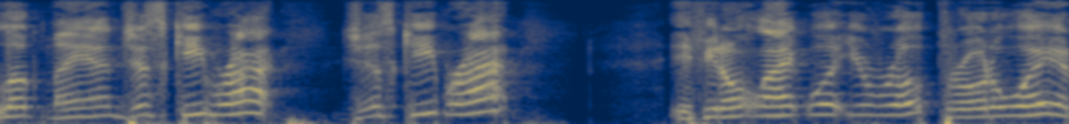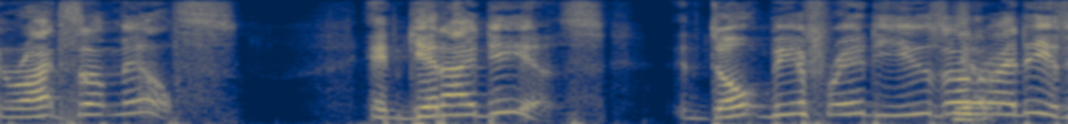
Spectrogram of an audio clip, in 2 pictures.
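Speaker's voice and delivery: put-on Oklahoma accent. Retelling advice from composer James Barnes in his Oklahoma accent. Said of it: "that Oklahoma accent of his".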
